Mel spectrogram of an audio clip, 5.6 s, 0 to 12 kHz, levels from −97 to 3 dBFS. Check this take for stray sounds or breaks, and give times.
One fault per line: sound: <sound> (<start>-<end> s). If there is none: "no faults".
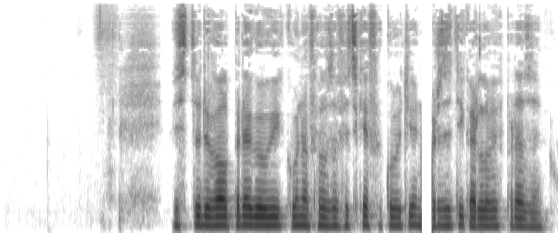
sound: dropout (4.2-4.3 s)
